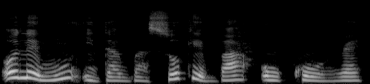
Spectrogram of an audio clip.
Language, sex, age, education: Yoruba, female, 30-45, tertiary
